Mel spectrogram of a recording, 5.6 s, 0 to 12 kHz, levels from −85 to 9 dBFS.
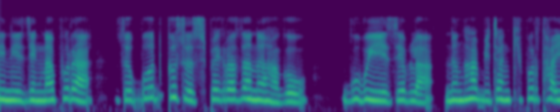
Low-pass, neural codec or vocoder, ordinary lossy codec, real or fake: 7.2 kHz; none; none; real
